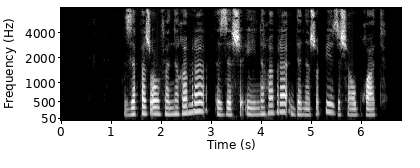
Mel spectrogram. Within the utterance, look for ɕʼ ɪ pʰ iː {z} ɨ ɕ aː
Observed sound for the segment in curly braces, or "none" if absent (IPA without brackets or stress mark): z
